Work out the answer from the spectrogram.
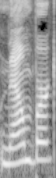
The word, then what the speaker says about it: Naumburg: first German artist to ever win the International Naumburg, is that how it's pronounced?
